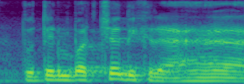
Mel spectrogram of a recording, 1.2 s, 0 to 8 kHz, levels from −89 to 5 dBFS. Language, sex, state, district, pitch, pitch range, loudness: Hindi, male, Jharkhand, Garhwa, 140 Hz, 120-155 Hz, -14 LUFS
